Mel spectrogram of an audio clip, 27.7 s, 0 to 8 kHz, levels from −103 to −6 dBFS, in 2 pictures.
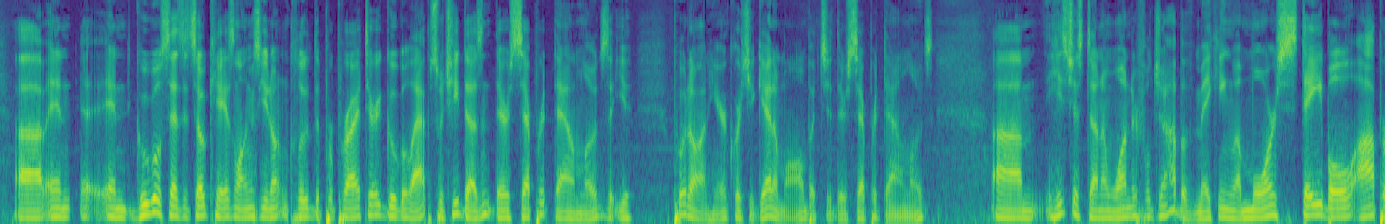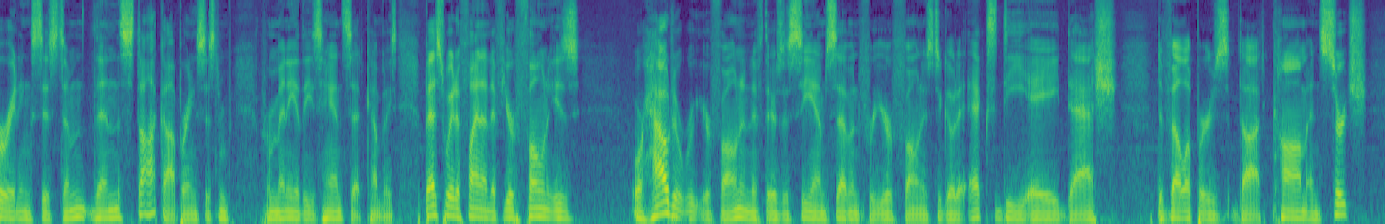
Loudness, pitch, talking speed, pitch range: -21 LUFS, 100 Hz, 200 wpm, 85-115 Hz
